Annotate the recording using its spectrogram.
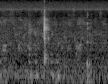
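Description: A single short click a little under a second in, over quiet room tone.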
